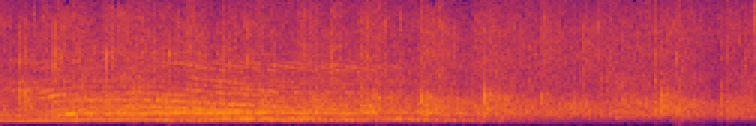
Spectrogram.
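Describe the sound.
Audience applause for a guest at a live comedy show: a loud, dense wash of clapping that holds steady, then eases slightly toward the end.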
